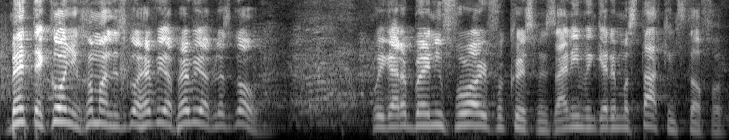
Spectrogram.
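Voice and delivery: wife shouting to hurry to the new car; excited urging. Retold or imitated. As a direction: rush her along, thrilled. Voicing wife urging him, Ferrari.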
